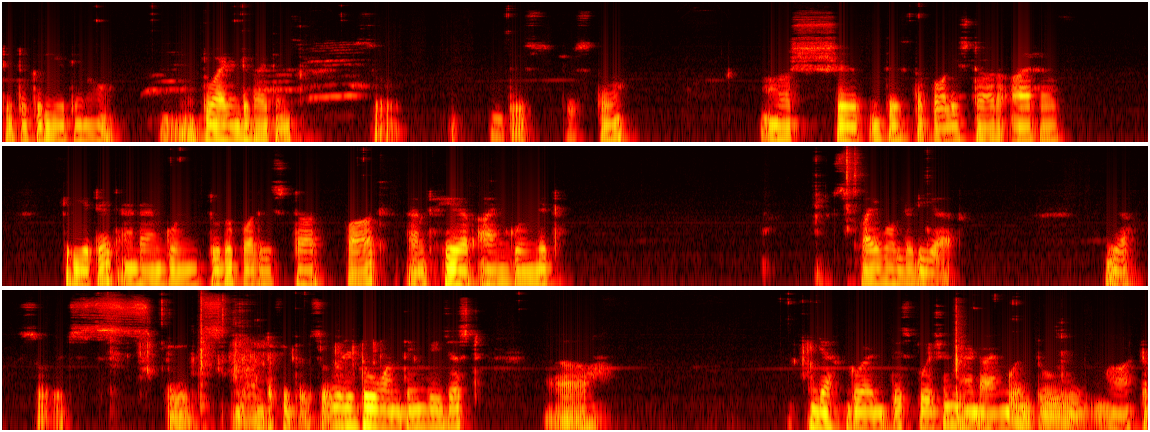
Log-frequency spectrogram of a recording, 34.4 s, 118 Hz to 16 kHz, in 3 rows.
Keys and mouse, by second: 19.6 5, 19.9 Return, 24.8 Delete, 26.3 ctrl+s, 32.4 space, 32.9-33.3 space.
